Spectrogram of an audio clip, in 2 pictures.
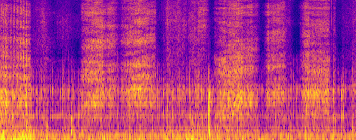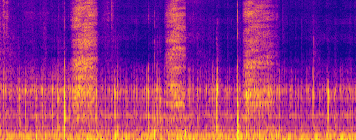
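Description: A white chalk stick draws lines across a flat, solid black slate-style chalkboard in a gold frame resting on a wooden table, with a lapel microphone held close to the board's surface. Continuous scratching and rubbing strokes come in repeated bright, hissy bursts over a steady low hum, broken by a few sharp clicks of the chalk tip.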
